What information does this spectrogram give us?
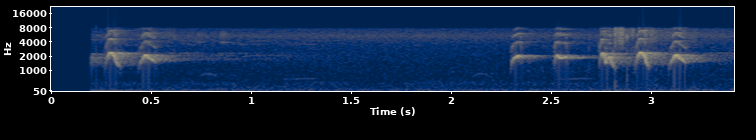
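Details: Lesser cuckoo singing on Mount Oike: a loud phrase of three sharp, slurred whistled notes, a pause, then a further burst of four emphatic notes, with quiet background hiss.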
